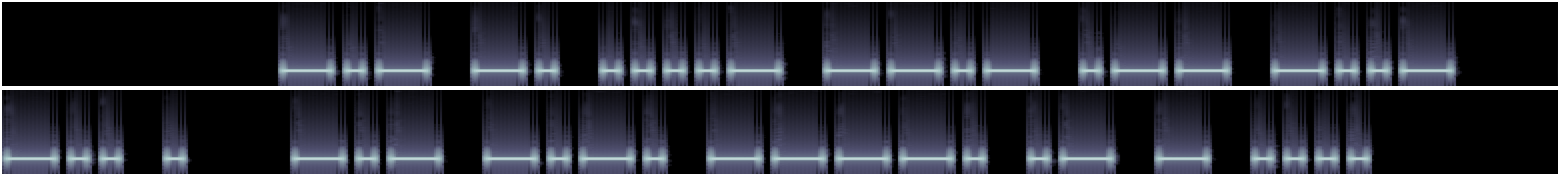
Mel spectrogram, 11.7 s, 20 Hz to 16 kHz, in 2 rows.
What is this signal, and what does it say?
Morse code, heard as a keyed tone, about 20 wpm, 700 Hz. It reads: KN4QWX DE KC9ATH
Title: USA Callsign DE Callsign - 6 Characters - 20wpm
